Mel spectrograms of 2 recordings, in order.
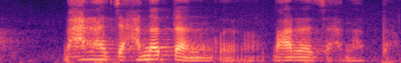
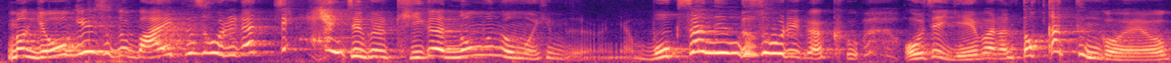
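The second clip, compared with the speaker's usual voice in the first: laughing; 8 semitones higher than usual. Real, not acted. Laughing confession of her irritation.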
